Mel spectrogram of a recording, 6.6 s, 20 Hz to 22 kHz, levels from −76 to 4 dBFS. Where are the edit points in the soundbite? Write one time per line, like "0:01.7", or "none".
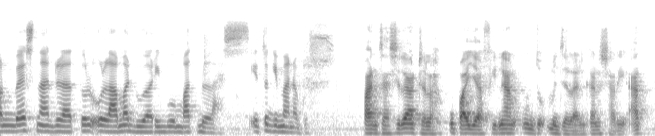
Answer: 0:03.4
